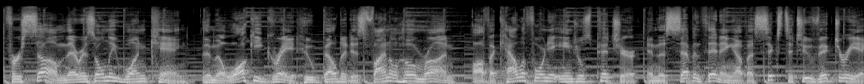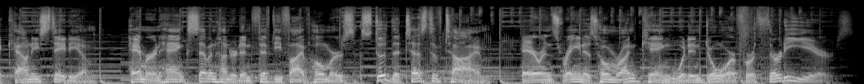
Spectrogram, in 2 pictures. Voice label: sportscaster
